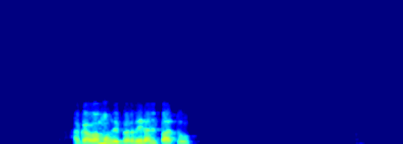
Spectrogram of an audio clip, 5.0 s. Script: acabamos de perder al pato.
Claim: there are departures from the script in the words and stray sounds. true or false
false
